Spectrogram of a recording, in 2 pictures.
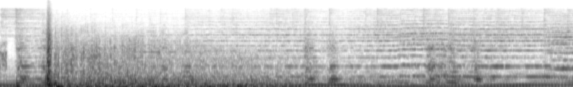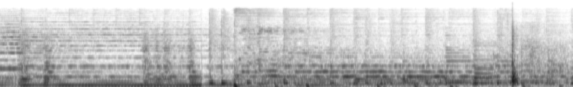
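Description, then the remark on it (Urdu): Aircraft are blown up on George Habash's orders after the passengers were freed: loud explosions roar over a continuous low rumble, with sharp booming blasts standing out near the start and again toward the end. No one speaks. “آخر میں جارج حبش مسافروں کو آزاد کرنے پر راضی ہو گیا, لیکن اس نے جہازوں کو دھماکے سے اڑا دیا.”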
